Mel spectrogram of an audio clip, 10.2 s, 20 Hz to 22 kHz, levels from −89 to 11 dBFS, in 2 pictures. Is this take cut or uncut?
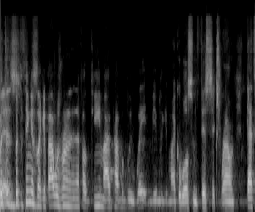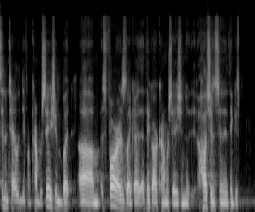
cut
